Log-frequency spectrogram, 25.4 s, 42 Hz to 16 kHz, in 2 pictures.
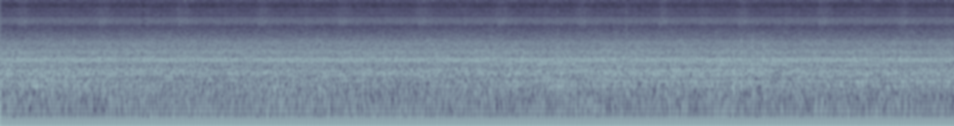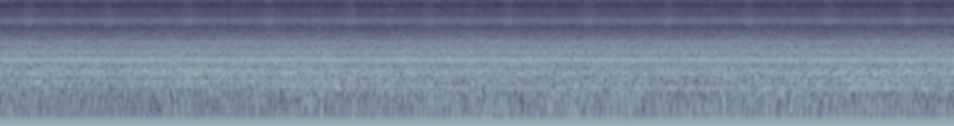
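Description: Train Simulator 2014 locomotive running on the West Coast Main Line over Shap, a steady unbroken rumble with a faint high hum, continuous and even throughout with no talk.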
